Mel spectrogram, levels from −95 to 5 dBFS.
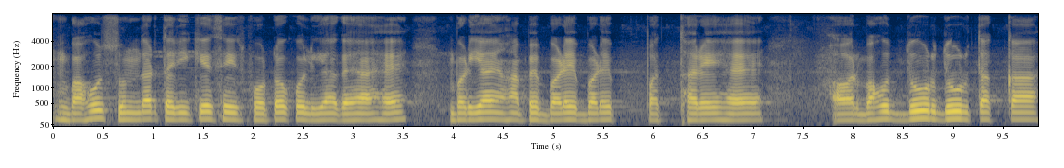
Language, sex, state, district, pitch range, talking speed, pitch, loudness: Hindi, male, Chhattisgarh, Jashpur, 130-140 Hz, 130 wpm, 135 Hz, -14 LUFS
